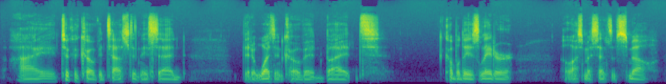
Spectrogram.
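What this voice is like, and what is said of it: Scratchy voice. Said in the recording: “my voice is a little scratchy. You may be able to detect that. I am getting over a cold.”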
